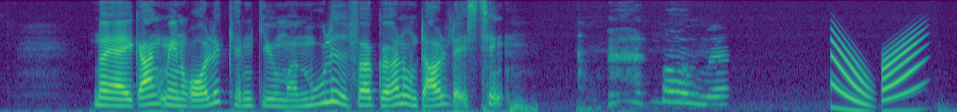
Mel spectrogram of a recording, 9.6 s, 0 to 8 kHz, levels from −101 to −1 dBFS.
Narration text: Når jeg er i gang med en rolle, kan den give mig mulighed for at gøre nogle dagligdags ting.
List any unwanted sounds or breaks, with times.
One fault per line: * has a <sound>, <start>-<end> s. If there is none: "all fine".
* has a laugh, 5.8-7.3 s
* has a chirp, 8.3-9.3 s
